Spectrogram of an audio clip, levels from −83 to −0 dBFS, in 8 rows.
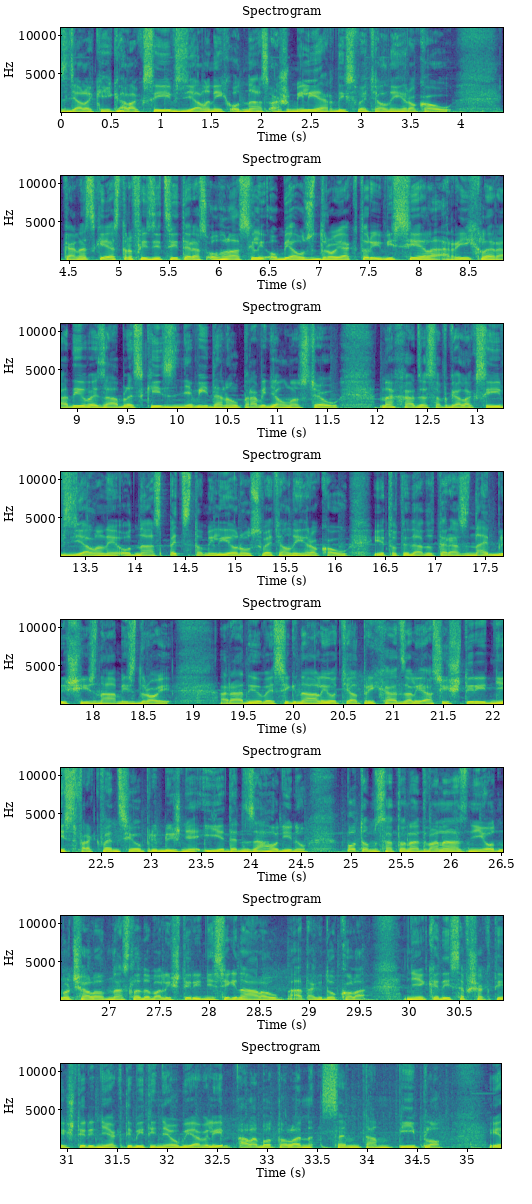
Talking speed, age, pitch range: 145 wpm, 40-59, 115-145 Hz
